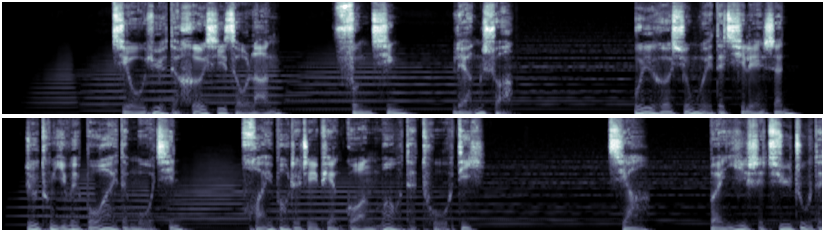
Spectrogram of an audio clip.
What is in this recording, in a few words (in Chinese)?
汇报类; 甘肃省林草局祁连山下我的家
